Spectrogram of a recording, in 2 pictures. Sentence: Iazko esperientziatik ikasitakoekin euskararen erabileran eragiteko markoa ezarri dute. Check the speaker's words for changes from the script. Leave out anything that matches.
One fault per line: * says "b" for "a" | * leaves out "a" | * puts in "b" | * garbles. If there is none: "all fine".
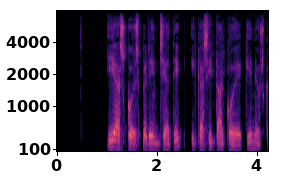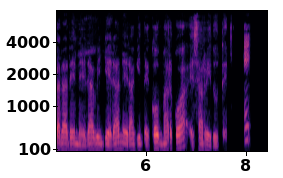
all fine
